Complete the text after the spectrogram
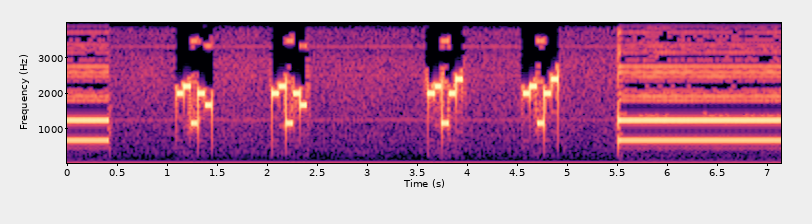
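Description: Five-tone selective call (ZVEI), heard as quick runs of five tones, tones of about 70 ms. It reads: 89286 89286 89280 89280
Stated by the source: Five-tone ZVEI selective call 89223 received by SDR, served by Feuerwehr Orlamünde.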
